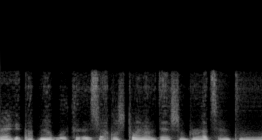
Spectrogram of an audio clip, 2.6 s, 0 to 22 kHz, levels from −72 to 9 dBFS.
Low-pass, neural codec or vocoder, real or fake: 10.8 kHz; codec, 44.1 kHz, 0.9 kbps, DAC; fake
